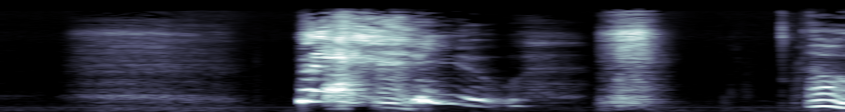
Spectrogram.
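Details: Single sneeze after blowing the nose, with a runny nose that night: a quick inward breath, then one loud explosive sneeze with a trailing voiced release, then a short breath and speech.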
